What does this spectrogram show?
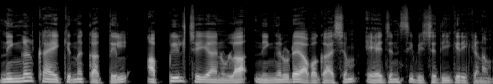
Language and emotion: Malayalam, neutral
